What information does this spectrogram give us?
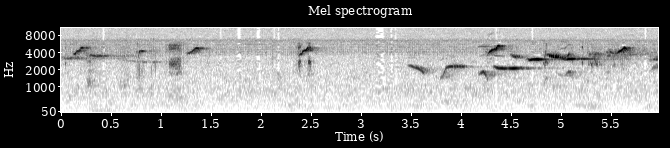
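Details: A Slavonian grebe building its nest gives high, squealing whistled notes that slide up and down in loose bursts, growing busier toward the end over a faint background hiss.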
